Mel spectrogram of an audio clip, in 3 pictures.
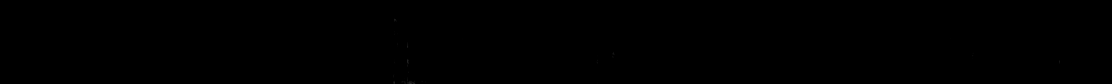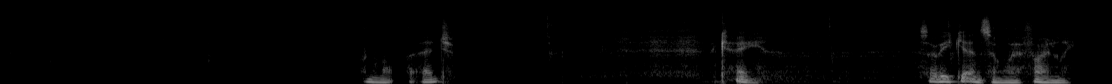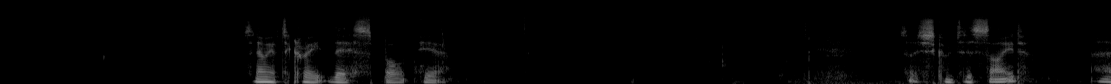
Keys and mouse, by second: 2.0 alt+click, 2.8 4, 3.0-3.5 drag, 3.8 q, 9.6-10.3 alt+drag, 10.3 right click, 11.1 alt+right click, 11.5 alt+middle click, 11.6 alt+right click, 12.7-14.3 drag, 14.4 alt+right click, 14.6 alt+click, 14.9 4, 15.1 alt+right click, 15.3 alt+right drag, 15.4-16.4 alt+drag, 16.5 shift+x, 16.9 shift+x, 17.1 alt+drag, 17.4 alt+right drag, 17.5 alt+right drag, 17.7 alt+drag, 18.4-19.3 drag, 19.5 alt+right drag, 19.7 alt+right drag, 20.8 alt+middle drag, 21.0 alt+right drag, 21.2-21.5 alt+drag, 21.7 alt+middle drag, 21.8 alt+right drag, 22.0 alt+right click, 22.2-22.7 alt+drag, 22.8 alt+middle drag, 23.0 alt+right drag, 23.2 alt+click, 25.5 alt+middle drag, 25.6 alt+right drag, 25.8-26.2 alt+drag, 26.5 ctrl+s, 27.4 alt+middle drag, 27.6 alt+right drag, 27.9 alt+drag, 28.4 middle drag, 28.6 right drag, 28.8 right drag, 28.9 drag, 29.2 middle drag, 29.4 right drag, 29.6 alt+drag, 29.9 alt+middle drag, 30.1 alt+right drag, 30.4 alt+click, 30.6 alt+middle drag, 31.8-32.5 alt+middle drag, 33.1-33.3 drag.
